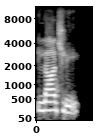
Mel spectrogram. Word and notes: largely: Indian

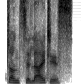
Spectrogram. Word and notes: tonsillitis: Indian

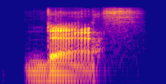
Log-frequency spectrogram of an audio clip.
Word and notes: death: British English

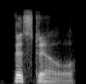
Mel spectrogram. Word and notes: pistil: British English

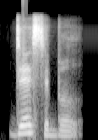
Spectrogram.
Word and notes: decibel: Indian

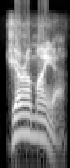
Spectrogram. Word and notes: Jeremiah: American English

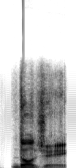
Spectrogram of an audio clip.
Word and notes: dodgy: British English

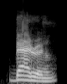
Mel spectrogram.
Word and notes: barrel: Indian

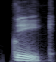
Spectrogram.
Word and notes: geek: American English

